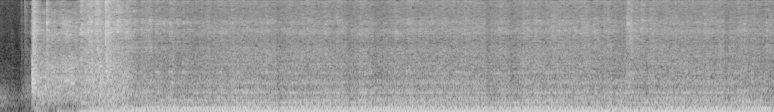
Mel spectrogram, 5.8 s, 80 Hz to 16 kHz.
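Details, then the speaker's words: 1963 Austin Healey Sprite Mk2, retired race car: catches and fires loudly through a straight header, low beat lumpy and unsteady; starts but won't stay running, cause not confirmed. "All right, as you guys can see there, it's not wanting to stay started."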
